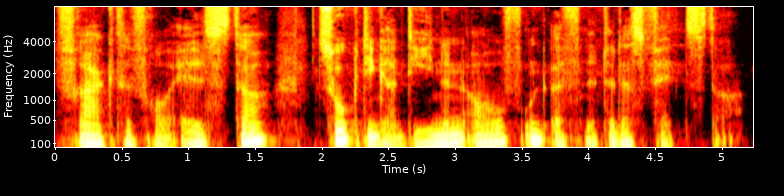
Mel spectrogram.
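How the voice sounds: A natural reading voice carries this recording.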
